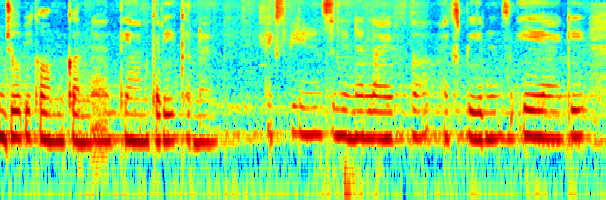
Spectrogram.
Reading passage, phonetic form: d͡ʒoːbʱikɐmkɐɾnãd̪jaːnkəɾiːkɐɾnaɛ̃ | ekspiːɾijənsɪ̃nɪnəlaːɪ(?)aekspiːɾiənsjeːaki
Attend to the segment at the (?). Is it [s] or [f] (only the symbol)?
f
